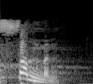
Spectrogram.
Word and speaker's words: Sunman: And my surname is Sunman. That's kind of sun, big ball of hot gas. Don't know why that came into my name. And man, as opposed to a woman.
